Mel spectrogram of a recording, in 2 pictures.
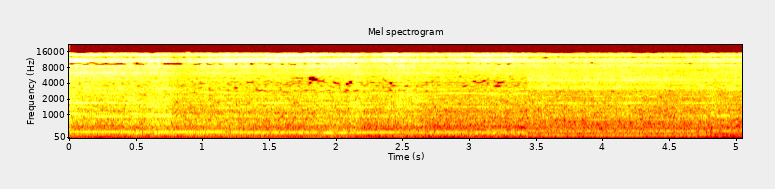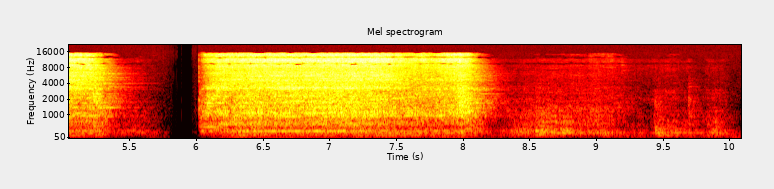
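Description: Cordless circular saw cutting a thin strip off the bottom edge of an old painted wooden door, running steadily. It stops abruptly about five seconds in, runs again for about two seconds, then stops.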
